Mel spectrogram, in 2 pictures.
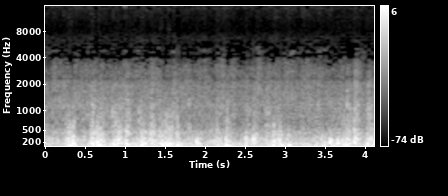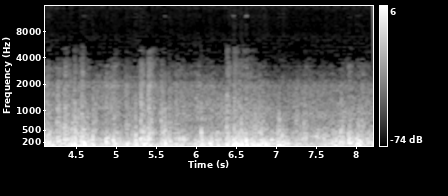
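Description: Train running on the rails, heard from on board: a steady low rumble of wheels on track with scattered clacks.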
